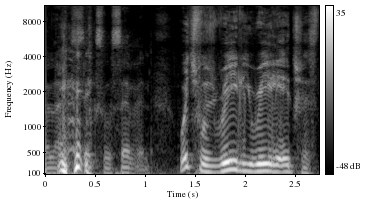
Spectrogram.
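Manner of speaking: very excited, rising voice.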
